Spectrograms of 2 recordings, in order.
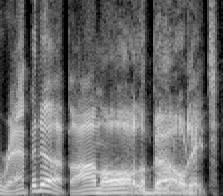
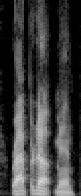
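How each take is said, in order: First: Loud, high, drawn-out hype yell; enthusiastic shout. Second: Said in the usual way. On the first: Real, not acted. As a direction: belt it out with gusto. Shouting approval of chat's pun.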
